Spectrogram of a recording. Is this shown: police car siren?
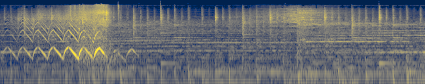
yes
